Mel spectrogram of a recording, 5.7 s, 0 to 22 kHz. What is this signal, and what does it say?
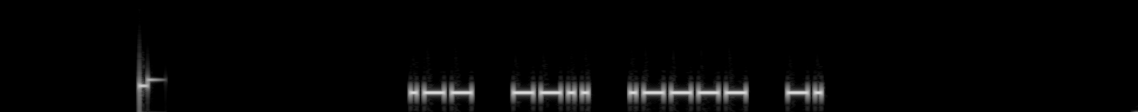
Morse code, heard as a keyed tone, about 36 wpm, spaced as for 25 wpm, 700 Hz. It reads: WZ1N
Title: USA Call Signs - 2x Character Spacing - 35wpm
